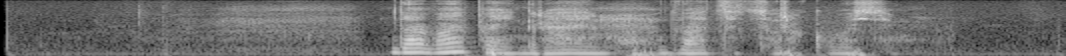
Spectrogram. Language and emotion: Russian, sad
